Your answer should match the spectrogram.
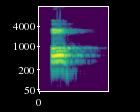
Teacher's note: It's an open back vowel.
